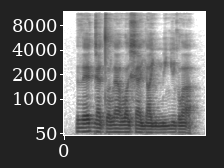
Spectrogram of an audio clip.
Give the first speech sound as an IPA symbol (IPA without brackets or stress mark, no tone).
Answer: ð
